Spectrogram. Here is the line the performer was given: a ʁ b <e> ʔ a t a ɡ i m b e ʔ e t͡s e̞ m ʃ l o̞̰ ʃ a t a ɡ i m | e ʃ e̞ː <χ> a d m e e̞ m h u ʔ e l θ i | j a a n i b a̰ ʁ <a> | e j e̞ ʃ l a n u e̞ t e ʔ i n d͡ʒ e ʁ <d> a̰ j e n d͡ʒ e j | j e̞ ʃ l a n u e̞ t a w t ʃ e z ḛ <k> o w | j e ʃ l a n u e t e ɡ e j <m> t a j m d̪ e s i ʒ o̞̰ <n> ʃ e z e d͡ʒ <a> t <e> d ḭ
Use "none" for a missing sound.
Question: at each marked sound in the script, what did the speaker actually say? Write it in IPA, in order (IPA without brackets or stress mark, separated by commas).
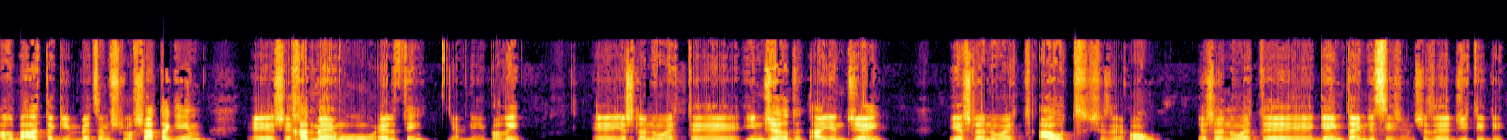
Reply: a, χ, i, d, ʔ, m, n, i, i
